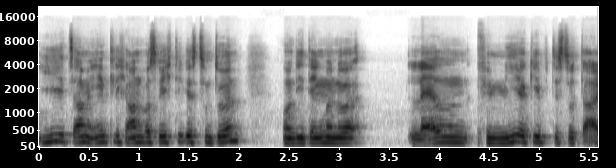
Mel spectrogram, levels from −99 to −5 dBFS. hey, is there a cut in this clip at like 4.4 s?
yes; 1 cut; at 4.4 s

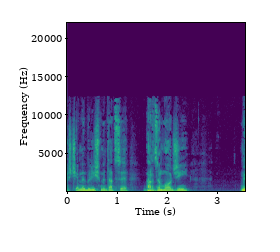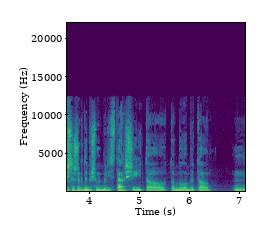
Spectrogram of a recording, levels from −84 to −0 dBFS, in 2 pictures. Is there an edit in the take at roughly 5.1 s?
no; 0 cuts

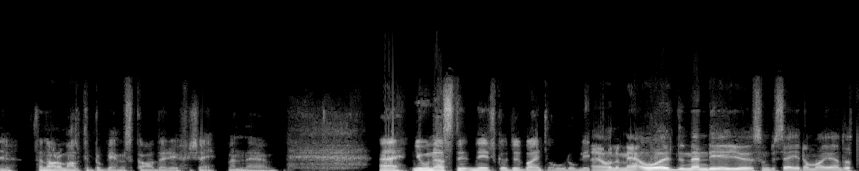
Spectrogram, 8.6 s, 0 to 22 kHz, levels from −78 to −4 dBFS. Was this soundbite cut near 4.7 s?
no; 1 cut; at 5.9 s

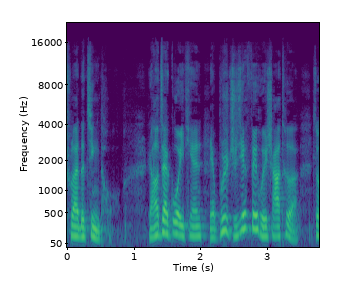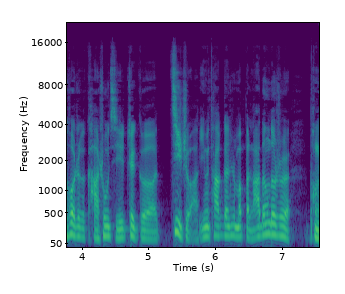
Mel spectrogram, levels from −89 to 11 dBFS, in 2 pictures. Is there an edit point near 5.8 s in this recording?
yes; 3 cuts; at 2.1 s, 3.7 s, 5.8 s

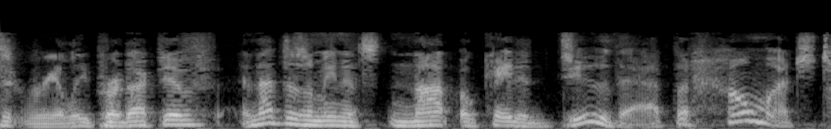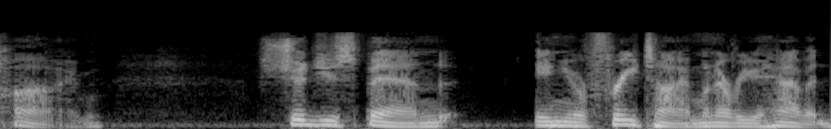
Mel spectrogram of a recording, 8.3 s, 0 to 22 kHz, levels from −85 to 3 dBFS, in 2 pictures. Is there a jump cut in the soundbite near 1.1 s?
no; 0 cuts

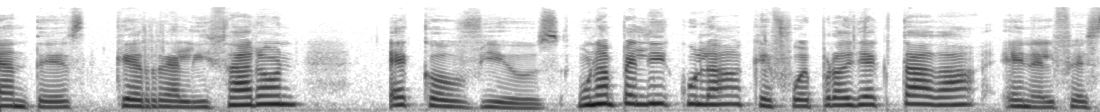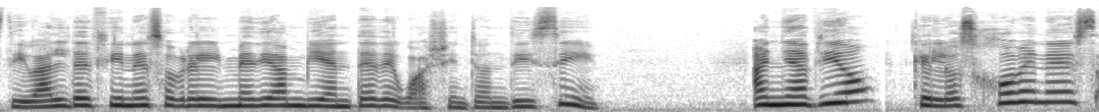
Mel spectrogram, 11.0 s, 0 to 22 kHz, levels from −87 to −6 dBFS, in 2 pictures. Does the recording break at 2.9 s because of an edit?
yes; 2 cuts; at 2.9 s, 9.2 s

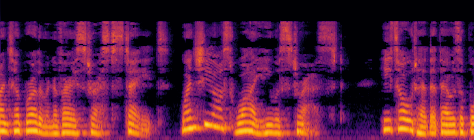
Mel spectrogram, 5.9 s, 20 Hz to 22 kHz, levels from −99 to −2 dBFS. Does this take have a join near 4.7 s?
no; 1 cut; at 2.2 s

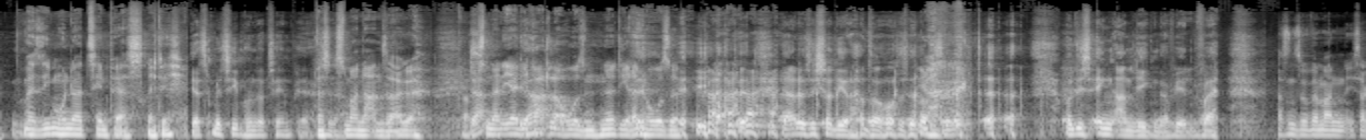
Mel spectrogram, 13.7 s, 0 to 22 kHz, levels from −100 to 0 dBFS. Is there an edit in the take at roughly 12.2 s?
yes; 1 cut; at 12.2 s

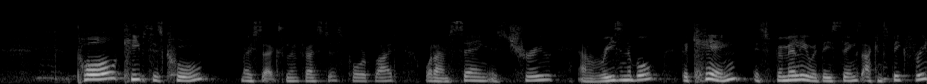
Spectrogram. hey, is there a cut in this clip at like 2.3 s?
yes; 1 cut; at 2.3 s

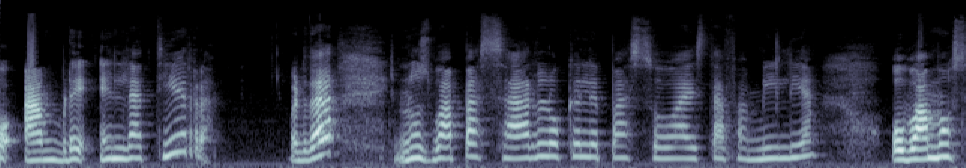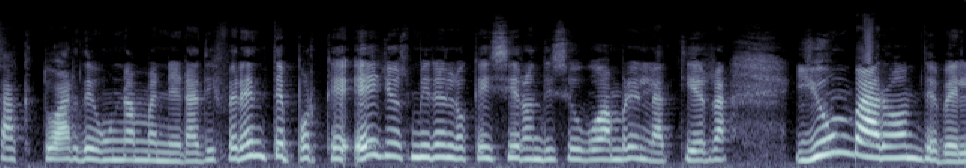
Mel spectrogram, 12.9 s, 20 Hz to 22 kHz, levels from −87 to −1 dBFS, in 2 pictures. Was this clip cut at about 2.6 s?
yes; 1 cut; at 2.6 s

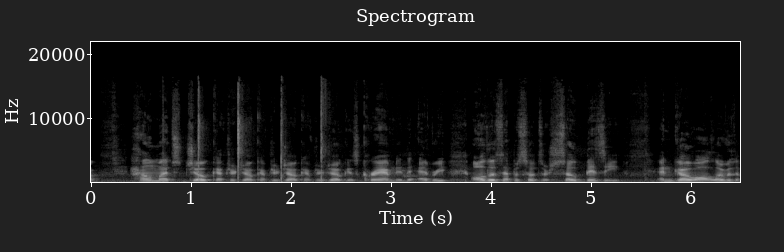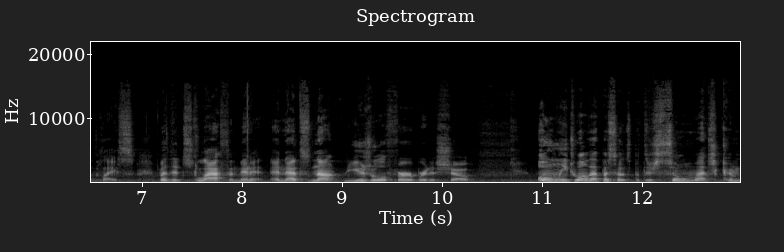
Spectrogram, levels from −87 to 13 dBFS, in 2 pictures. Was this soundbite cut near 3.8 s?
no; 2 cuts; at 7.5 s, 10.9 s

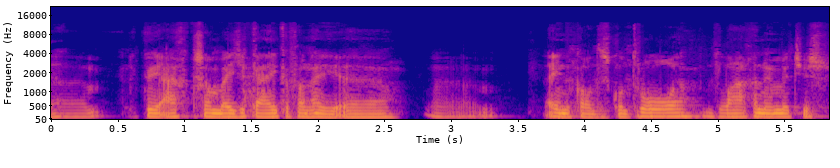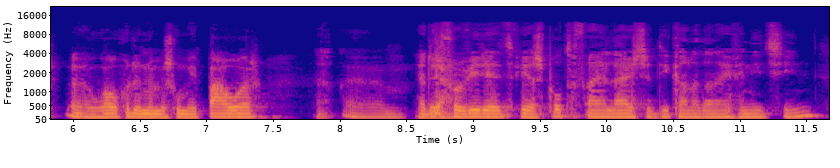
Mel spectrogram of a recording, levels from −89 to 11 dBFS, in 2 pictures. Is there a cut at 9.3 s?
yes; 1 cut; at 9.3 s

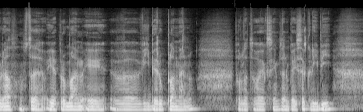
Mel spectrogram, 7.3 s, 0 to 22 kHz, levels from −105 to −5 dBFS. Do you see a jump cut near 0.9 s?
yes; 2 cuts; at 0.9 s, 4.7 s

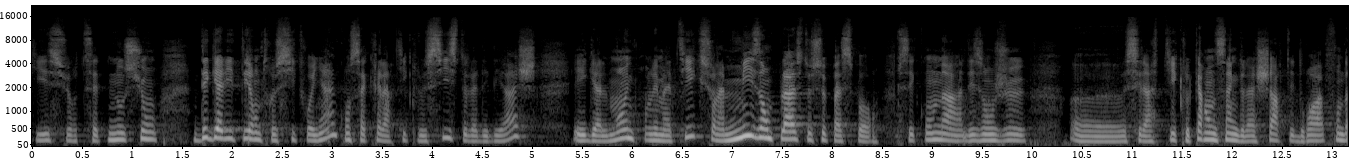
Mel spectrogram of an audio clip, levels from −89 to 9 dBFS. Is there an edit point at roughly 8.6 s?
yes; 1 cut; at 8.6 s

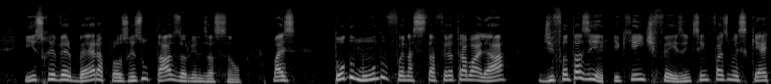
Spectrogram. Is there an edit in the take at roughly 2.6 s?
yes; 2 cuts; at 2.6 s, 6.0 s

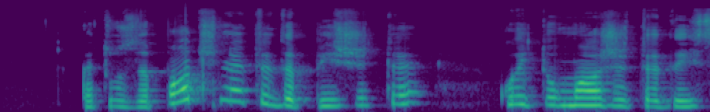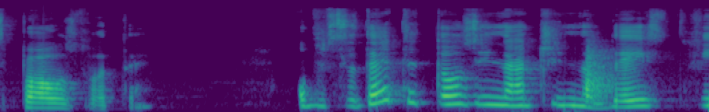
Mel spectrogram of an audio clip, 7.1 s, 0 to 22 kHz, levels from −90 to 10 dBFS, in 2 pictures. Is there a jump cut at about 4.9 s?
yes; 2 cuts; at 2.4 s, 4.9 s

